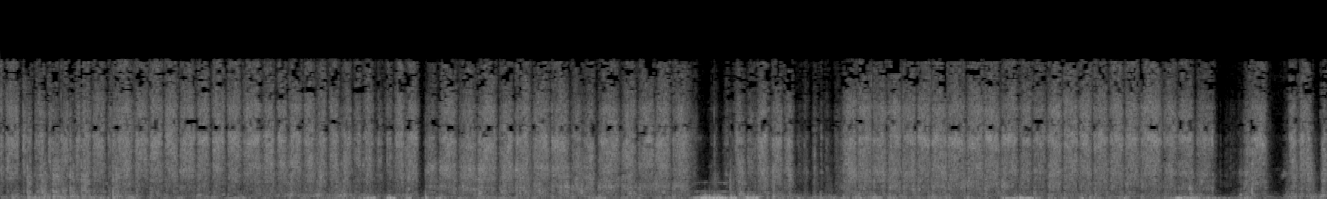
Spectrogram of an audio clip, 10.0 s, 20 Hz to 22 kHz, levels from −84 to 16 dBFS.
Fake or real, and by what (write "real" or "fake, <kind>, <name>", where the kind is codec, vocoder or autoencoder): real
